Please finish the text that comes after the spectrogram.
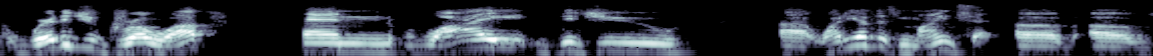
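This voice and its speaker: A man's voice: medium pitch, dull audio. A man hosting an interview show, enthusiastic and affirming toward his guest. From United States. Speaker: podcast host. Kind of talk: conversational interview.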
